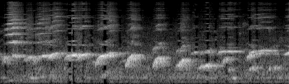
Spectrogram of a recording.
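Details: Young Jindo puppies, 18 days old, being weighed with their parent dogs. A steady run of short, tonal squeaking whines, each briefly rising then falling, comes about three or four per second with little pause between them.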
